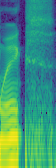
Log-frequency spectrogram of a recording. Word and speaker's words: Wicks: How do you say his last name? Wikis? Dan Wicks. Wicks.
